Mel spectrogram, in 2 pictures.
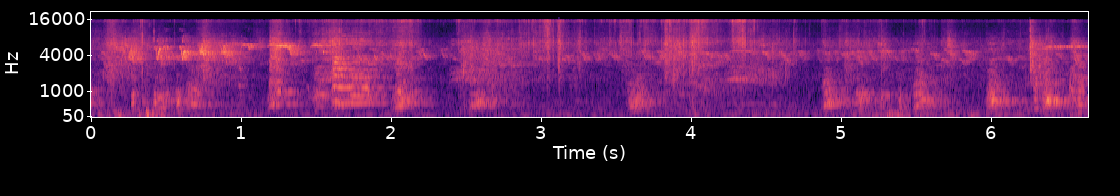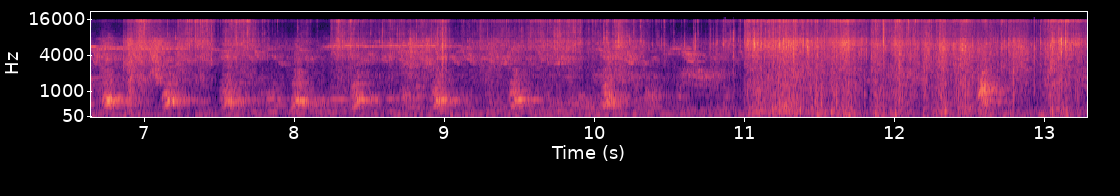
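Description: Hen clucking in a quick run of short repeated calls, with chicks peeping high and thin, amid scattered light taps. Near the end comes a rushing patter as millet grain is scattered for the birds.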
